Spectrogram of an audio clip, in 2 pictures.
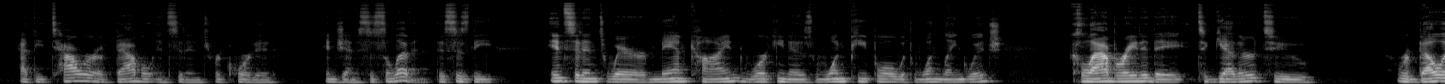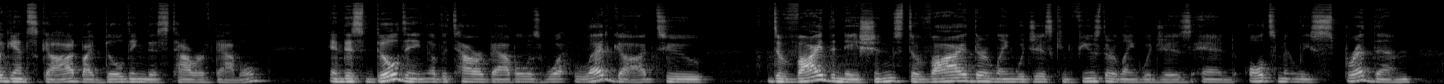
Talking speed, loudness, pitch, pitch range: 130 wpm, -28 LUFS, 125 Hz, 115-135 Hz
